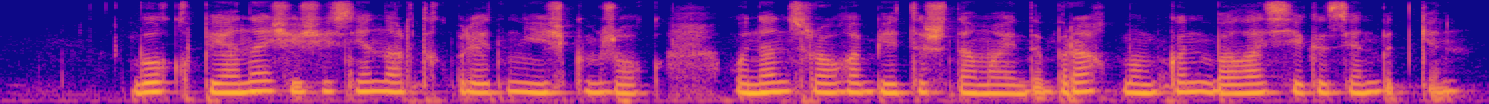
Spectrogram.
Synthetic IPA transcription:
bʊlˠqʰʊ̥pijɑnəʃe̞ʃe̞sɪne̞nɑɾt̪ə̥q̚bɪle̞t̪ɪnje̞ʃkʲɪmʒo̞qwo̞nɑnsʊɾɑwʁɑbe̞t̪ɪʃd̪ɑmɑjd̪əbɪɾɑqmʏmkʲɪnbɑlˠɑse̞ɡʲɪzd̪e̞nbɪt̪kʲe̞̰n

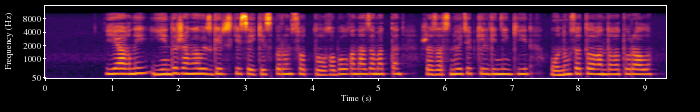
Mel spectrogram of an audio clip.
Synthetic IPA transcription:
jɑʁnijje̞nd̪ɪʒɑɴɑwɵzɡʲe̞ɾɪskʲe̞sæjkʲe̞sbʊɾənso̞t̪ːəlˠəʁəbo̞lˠʁɑnɑzɑmɑt̪ːɑn | ʒ̥ɑzɑsənwɵt̪e̞p̚kʲʰe̞lɡʲe̞nːe̞ŋkʲʰe̞jɪn | wo̞nəɴsot̪ːɑlˠʁɑnd̪əʁət̪ʰuɾɑlˠə

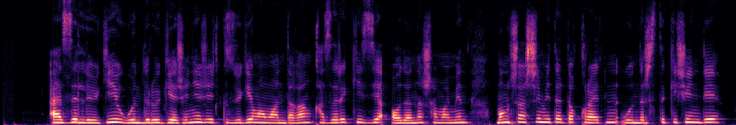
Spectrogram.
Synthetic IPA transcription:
æzɪɾlewɡʲe̞wɵnd̪ɪɾuɡʲe̞ʒæne̞ʒe̞t̪kʲɪzuɡʲe̞mɑmɑnd̪ɑʁɑɴqʰɑzɪɾɡʲɪkʲʰe̞zd̪e̞ʔɑwd̪ɑnəʃɑmɑme̞nməɴʃɑʃəmʲe̞t̪ed̪əqʰʊɾɑjt̪ənwʔɵnd̪ɪɾɪst̪ɪkʲʰːeʃe̞nd̪e̞

